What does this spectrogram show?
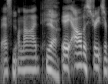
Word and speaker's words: Esplanade: And I was thinking about Panta, and it's out on Esplanade, which is going down towards City Park. And I was, I'm pretty sure it's Esplanade in New Orleans instead of Esplanade.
